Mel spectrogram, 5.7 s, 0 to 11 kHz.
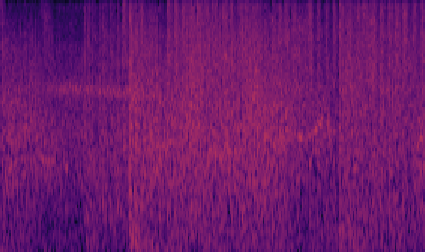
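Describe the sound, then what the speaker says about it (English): Obersoldaten infantry fire away in a Company of Heroes 2 battle, a dense, continuous crackle of rifle and machine-gun shots with heavier booming reports mixed in, loud and sustained, with no voices over it. "Obersatzen firing away against the conscripts."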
